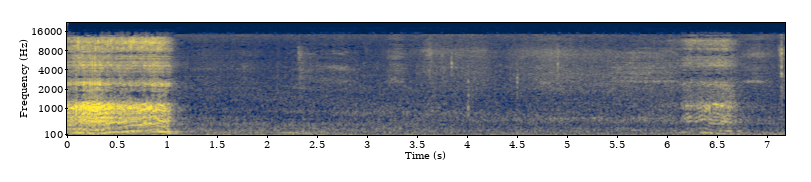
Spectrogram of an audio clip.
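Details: Sleeping Shih Tzu dog snoring: short rasping snores on each breath, separated by quiet breathing.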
